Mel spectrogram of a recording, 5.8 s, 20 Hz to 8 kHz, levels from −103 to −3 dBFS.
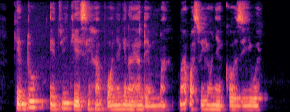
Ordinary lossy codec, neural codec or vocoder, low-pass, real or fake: none; none; none; real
